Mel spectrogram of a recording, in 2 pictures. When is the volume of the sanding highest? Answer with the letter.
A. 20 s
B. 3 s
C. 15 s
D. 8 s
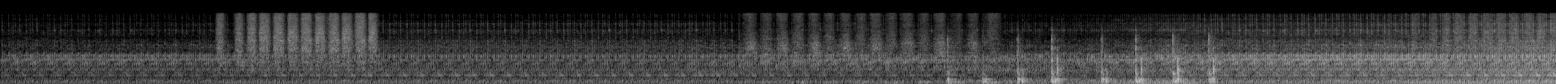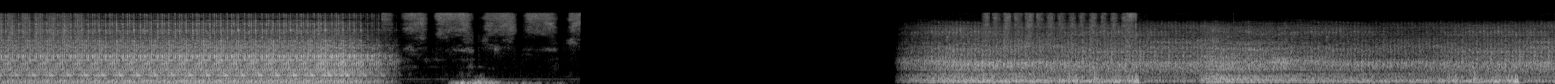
B.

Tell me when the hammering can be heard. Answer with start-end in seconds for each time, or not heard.
9.4-12.2.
